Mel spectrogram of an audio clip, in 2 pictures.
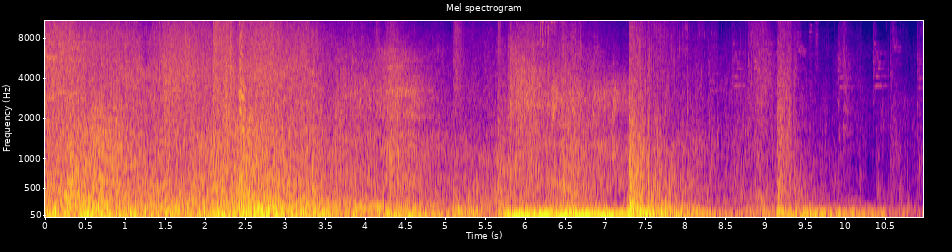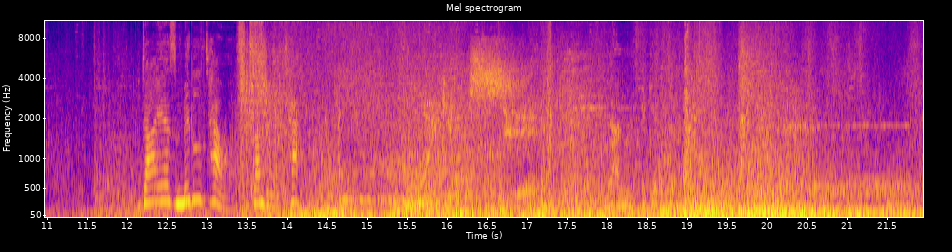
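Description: Game spells crackle and explode in a fight.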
